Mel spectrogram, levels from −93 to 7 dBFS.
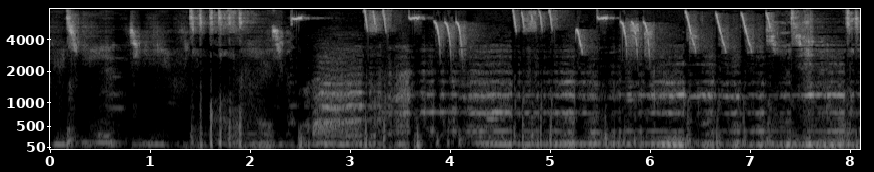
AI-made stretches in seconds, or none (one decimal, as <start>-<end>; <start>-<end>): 0.0-2.4; 7.2-8.1

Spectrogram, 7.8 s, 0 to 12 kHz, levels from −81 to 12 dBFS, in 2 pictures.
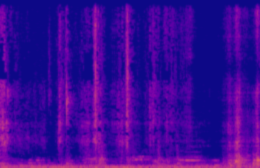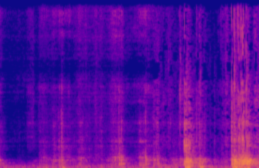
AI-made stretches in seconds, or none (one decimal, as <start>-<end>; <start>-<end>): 2.8-6.2

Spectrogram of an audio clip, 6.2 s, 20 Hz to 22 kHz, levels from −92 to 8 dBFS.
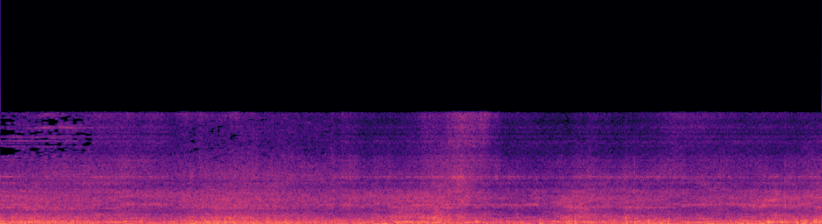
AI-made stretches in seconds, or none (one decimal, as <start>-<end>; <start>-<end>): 0.7-1.3; 2.5-6.2

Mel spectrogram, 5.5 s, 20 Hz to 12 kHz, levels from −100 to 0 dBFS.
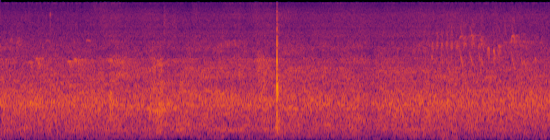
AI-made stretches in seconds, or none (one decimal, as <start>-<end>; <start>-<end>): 1.0-4.3

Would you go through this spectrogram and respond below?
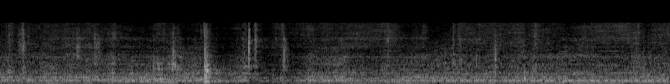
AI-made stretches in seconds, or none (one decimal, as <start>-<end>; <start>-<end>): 0.5-4.3; 5.6-6.3

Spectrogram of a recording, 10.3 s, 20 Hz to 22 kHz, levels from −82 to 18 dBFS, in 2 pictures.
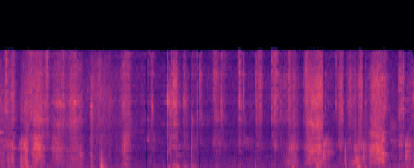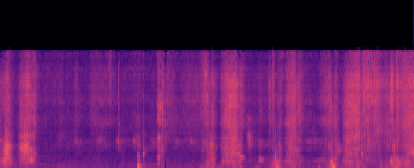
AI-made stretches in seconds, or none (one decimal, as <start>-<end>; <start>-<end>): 0.4-1.0; 1.4-4.7; 5.3-10.4

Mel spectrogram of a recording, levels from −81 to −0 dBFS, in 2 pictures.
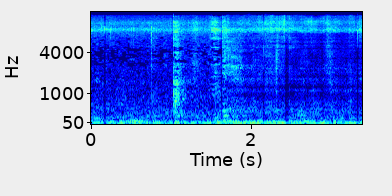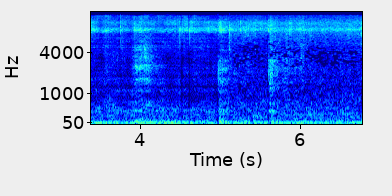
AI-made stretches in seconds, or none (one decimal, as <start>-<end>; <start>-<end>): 1.7-5.1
